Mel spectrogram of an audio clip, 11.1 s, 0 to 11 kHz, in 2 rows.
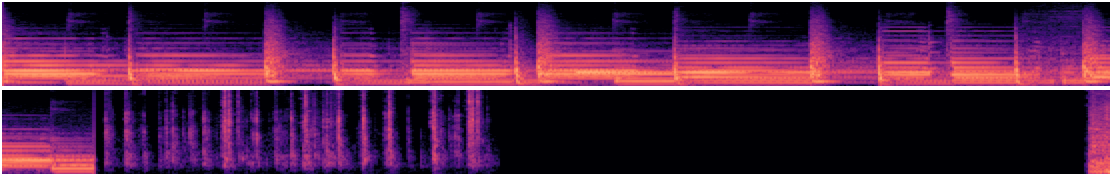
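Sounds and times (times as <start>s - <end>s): keyboard typing clicks: 6.0s - 8.0s.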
